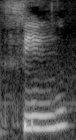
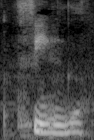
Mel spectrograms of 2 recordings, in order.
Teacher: The TH sound is often replaced by an F sound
